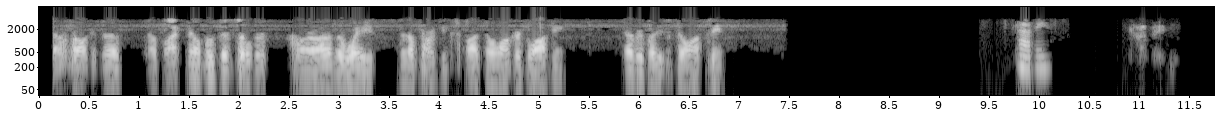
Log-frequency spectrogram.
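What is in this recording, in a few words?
police dispatch radio, scanner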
